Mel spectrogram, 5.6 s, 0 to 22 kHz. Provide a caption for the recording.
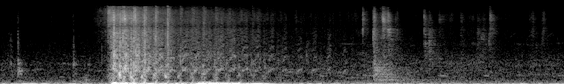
Pigeons flying sound effects realized with Tascam DR-40X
